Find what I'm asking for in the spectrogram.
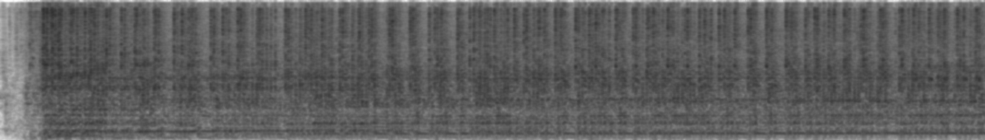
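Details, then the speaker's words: Ski-Doo Formula III triple two-stroke snowmobile, first start in weeks after carb and race valve cleaning, muffler off: loud, crackling bark at high revs, crisp and even with no misses; healthy running. "that's loud that sounds good there's my eardrum though"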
